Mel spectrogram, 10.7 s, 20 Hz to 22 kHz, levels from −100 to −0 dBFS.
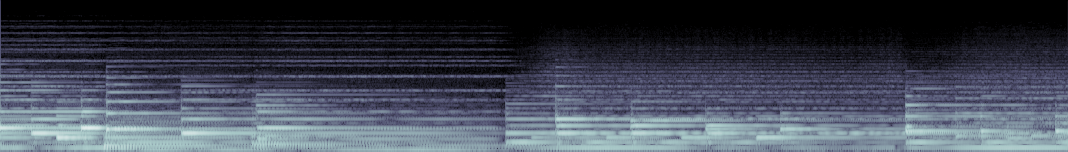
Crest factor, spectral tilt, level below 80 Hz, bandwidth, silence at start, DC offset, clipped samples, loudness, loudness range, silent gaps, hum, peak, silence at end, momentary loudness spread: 18 dB; -9.5 dB/octave; -42 dBFS; 7 kHz; 0 s; under 0.1%; under 0.1%; -23 LUFS; 7 LU; none; none; -6 dBFS; 0 s; 16 LU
